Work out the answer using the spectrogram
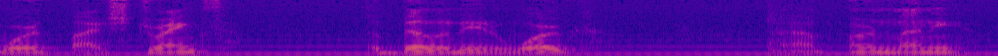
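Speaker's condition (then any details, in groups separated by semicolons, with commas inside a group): ALS; slurred, slow speech, choking, spitting, swallowing problems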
